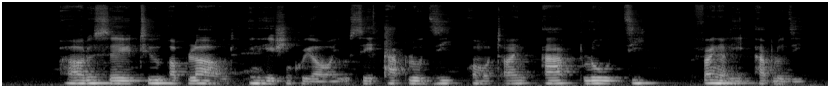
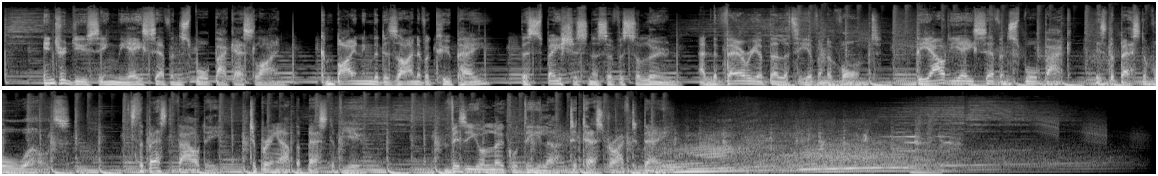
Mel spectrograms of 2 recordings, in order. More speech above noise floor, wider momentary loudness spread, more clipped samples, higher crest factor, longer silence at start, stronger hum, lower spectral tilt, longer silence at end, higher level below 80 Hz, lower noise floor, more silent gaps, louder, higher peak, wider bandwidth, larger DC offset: about the same, 32 dB vs 32 dB; about the same, 11 LU vs 9 LU; neither; about the same, 18 dB vs 14 dB; first, 0.6 s vs 0 s; neither; first, -7 dB/octave vs -4 dB/octave; second, 0.15 s vs 0.5 s; second, -56 dBFS vs -26 dBFS; first, -58 dBFS vs -47 dBFS; neither; second, -27 LUFS vs -15 LUFS; second, -10 dBFS vs 0 dBFS; about the same, 19 kHz vs over 20 kHz; neither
